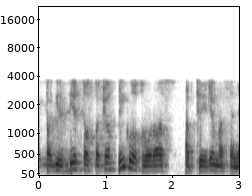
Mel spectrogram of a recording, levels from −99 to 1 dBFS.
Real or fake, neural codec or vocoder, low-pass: fake; codec, 44.1 kHz, 7.8 kbps, Pupu-Codec; 3.6 kHz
